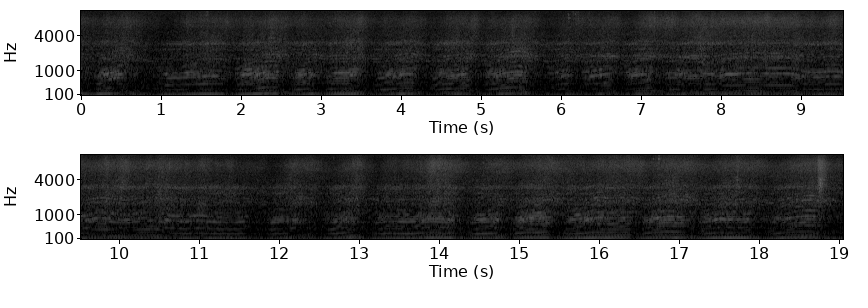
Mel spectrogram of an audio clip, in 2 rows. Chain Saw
12.7 18.9

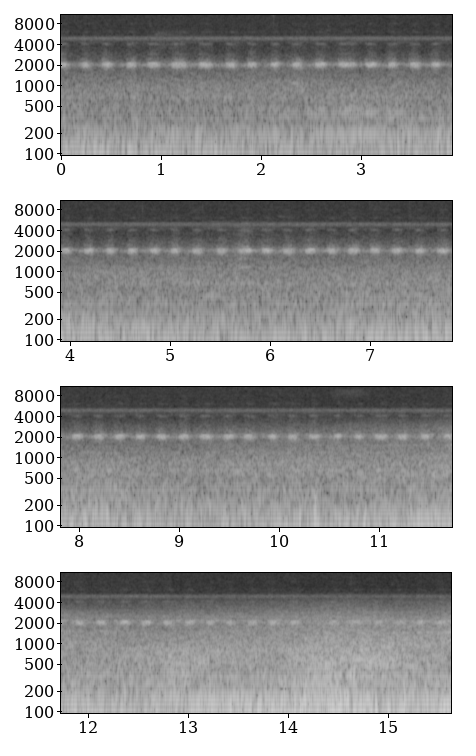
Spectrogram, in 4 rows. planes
7.0 15.6

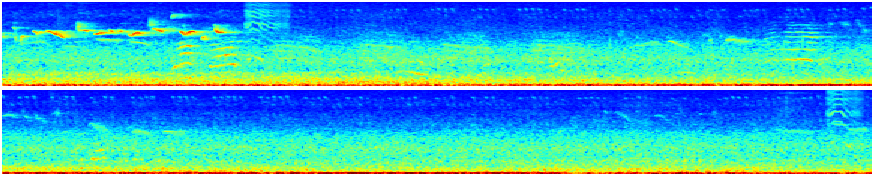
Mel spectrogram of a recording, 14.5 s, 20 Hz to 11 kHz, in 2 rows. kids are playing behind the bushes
0.0 8.7

